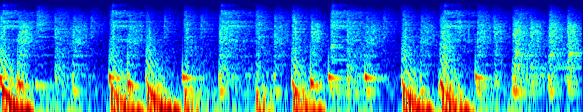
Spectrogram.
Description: LOOP, Eurotech; Sounds Good

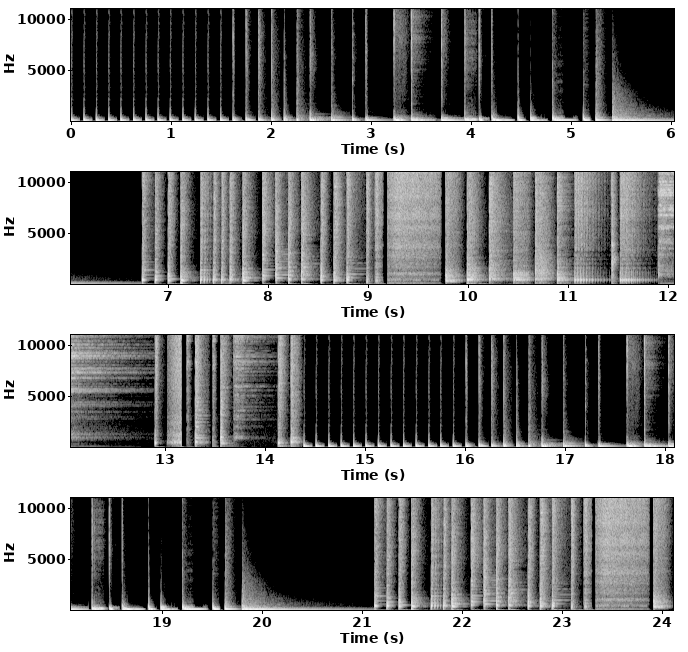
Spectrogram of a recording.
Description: Korg Triton BD kit

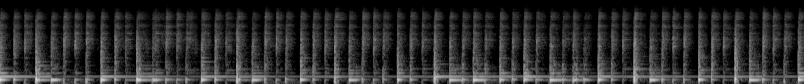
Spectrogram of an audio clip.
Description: RIO, Rio Batucada

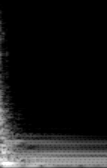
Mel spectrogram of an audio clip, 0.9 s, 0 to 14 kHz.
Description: PIZZ BASS; E-MU Formula 4000 Series Vol. 2

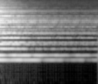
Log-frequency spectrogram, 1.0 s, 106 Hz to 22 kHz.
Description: HOUCEY CHORD; AKAI S6000 CD-ROM - Volume 1; SYNTHESIZER

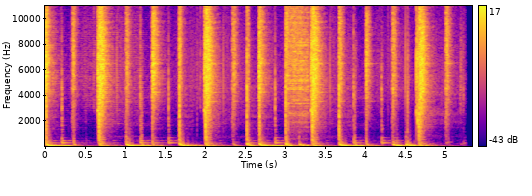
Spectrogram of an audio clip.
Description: TRIP 90, trip loop

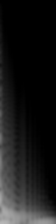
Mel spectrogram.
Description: Stabs, Elektron MachineDrum

